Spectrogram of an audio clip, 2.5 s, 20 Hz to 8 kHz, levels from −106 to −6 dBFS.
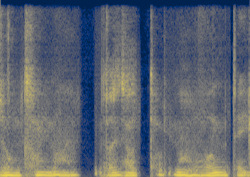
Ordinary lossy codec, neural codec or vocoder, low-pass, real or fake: none; codec, 16 kHz, 1 kbps, FreqCodec, larger model; none; fake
